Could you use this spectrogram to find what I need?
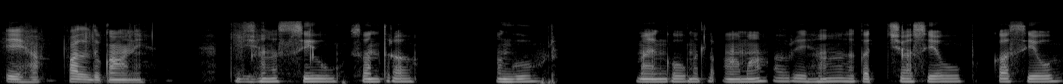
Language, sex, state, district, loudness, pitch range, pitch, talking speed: Hindi, male, Chhattisgarh, Korba, -33 LUFS, 125-135 Hz, 130 Hz, 95 wpm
